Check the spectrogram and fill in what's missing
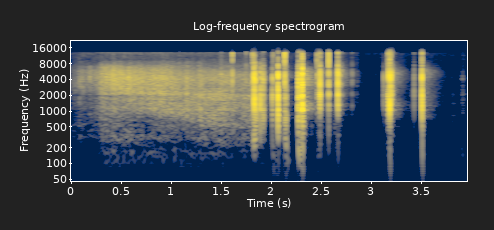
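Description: A yellow plastic spatula blade slices repeatedly through a solid cylinder of orange kinetic sand resting on a red surface. A soft, steady crumbly scraping hiss builds for almost two seconds, then gives way to about nine sharp, dry crackling snaps with bright grit and almost no ring.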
